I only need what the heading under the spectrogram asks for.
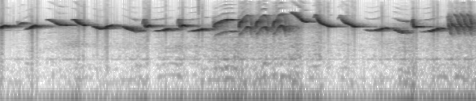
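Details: Curió, the chestnut-bellied seed finch, singing a praia song: loud, clear whistled notes sliding up and down in quick succession, with a richer, buzzier burst midway and at the end.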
